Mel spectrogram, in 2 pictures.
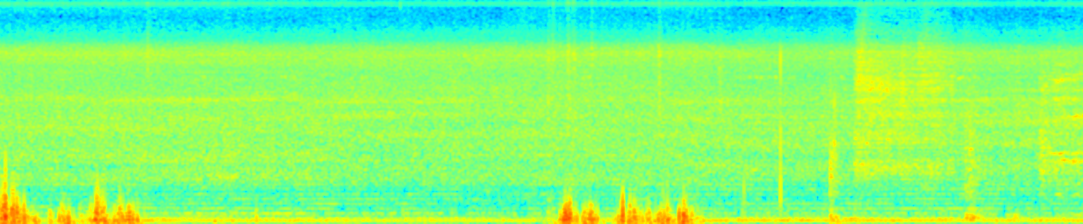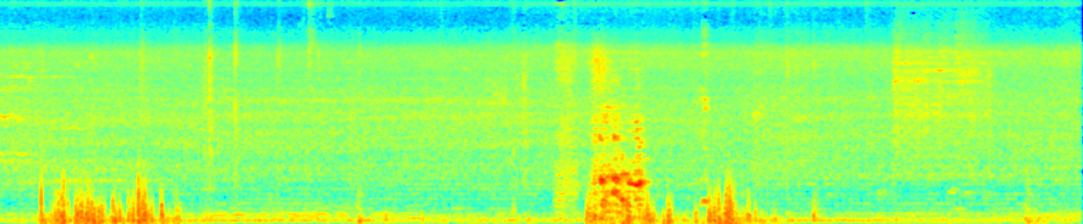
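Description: A dog nibbling and snuffling through another dog's coat in grooming, in four short bursts a few seconds long, over a steady low hum.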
